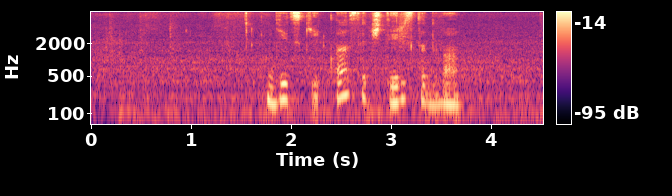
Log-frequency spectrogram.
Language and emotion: Russian, neutral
